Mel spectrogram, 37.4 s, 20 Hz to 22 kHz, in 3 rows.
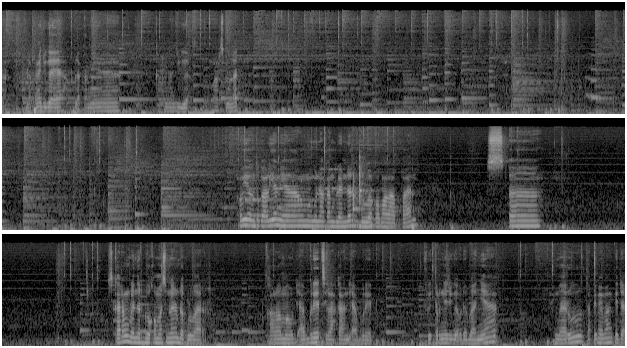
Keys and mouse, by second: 0.5 right click, 1.5 KP_3, 3.0 right click, 4.8 right click, 5.7 g, 9.6 right click, 10.0 g, 12.7 right click, 13.3 g, 16.4 right click, 17.0 g, 21.0 right click, 21.8 g, 25.1 right click, 26.1 g, 29.5 a, 30.7 right click, 31.5 g, 34.1 right click, 34.8 g.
